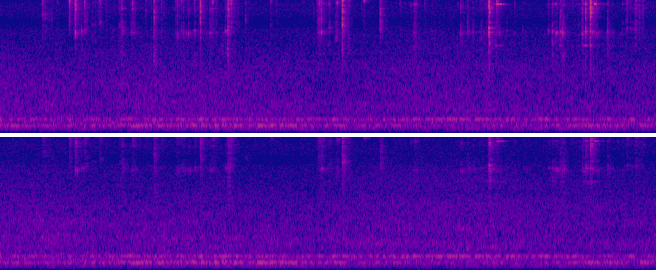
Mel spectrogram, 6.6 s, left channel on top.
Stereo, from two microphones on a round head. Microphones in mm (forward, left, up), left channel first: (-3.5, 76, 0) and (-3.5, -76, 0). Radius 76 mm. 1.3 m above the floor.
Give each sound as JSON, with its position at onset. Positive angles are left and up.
{"t": 0.4, "sound": "keys jangling", "side_deg": 50, "distance_m": 0.8}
